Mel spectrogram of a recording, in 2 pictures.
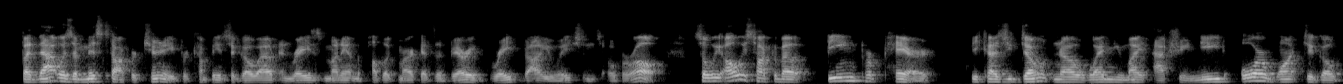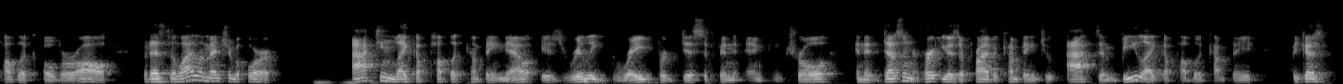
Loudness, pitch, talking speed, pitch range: -25 LUFS, 115 Hz, 180 wpm, 100-130 Hz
